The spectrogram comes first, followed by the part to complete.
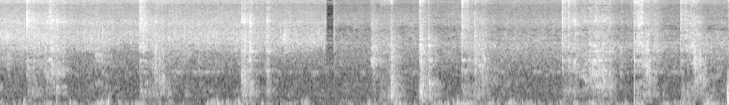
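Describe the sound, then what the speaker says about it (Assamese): Taro sizzles steadily in a hot pan, with occasional scraping and stirring sounds from a utensil, close and moderately quiet. "এইখিনি অলপ টাইম ভাজি ৰাখিম, কাৰণ কচুখিনি অকণমান গলি যাব লাগিব।"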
